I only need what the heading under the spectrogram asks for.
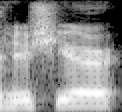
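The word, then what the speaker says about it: Hischier: say it he sure yeah it's it's Nico hishear and uh yes but yeah he is from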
